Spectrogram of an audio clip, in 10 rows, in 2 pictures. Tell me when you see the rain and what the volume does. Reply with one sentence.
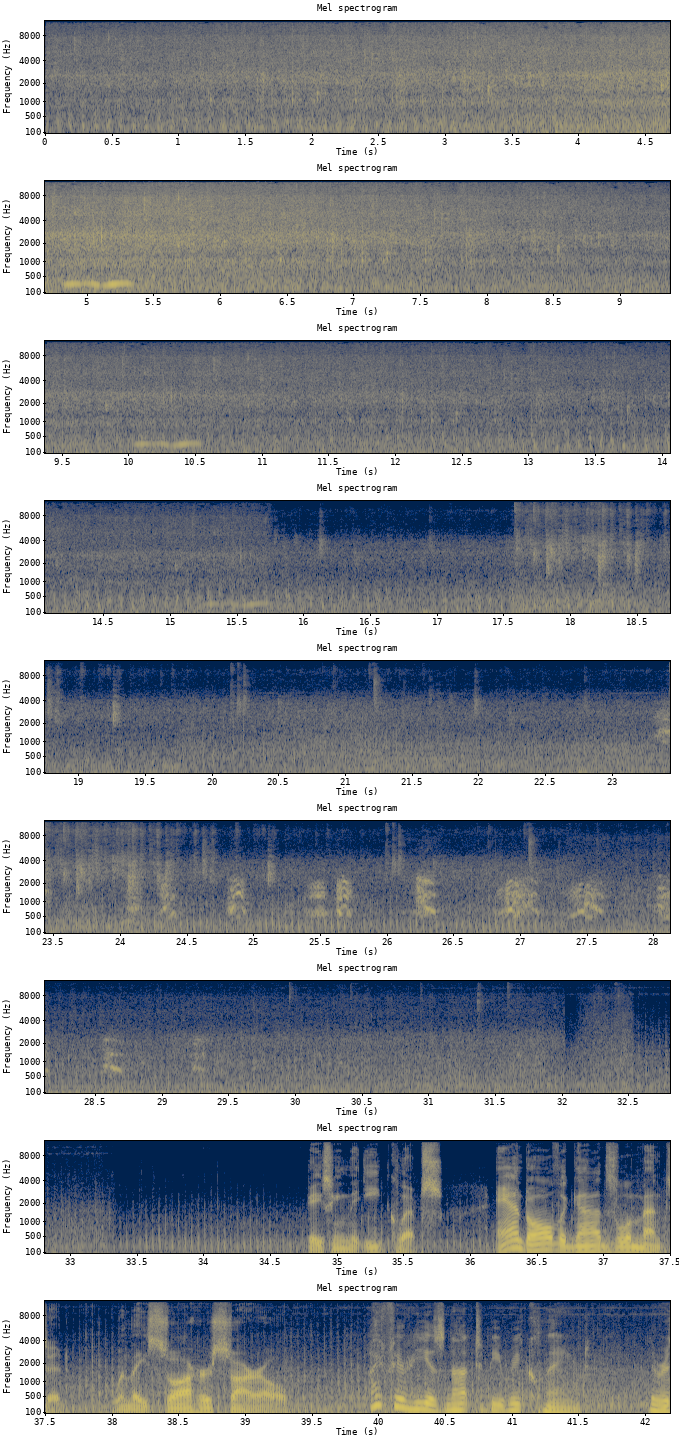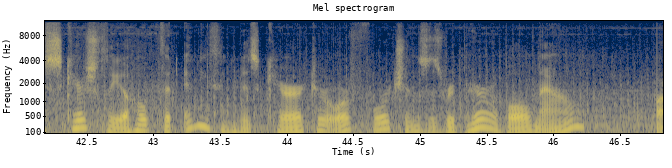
The rain can be heard from 0.0 to 32.5 s, getting quieter.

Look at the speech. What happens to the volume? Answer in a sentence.
The loudness of the speech stays about the same.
